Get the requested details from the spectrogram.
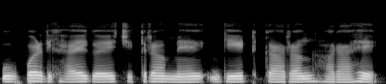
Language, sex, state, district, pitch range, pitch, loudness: Hindi, male, Assam, Kamrup Metropolitan, 125-130 Hz, 125 Hz, -14 LUFS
